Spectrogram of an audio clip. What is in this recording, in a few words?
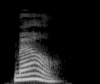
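"mel", spoken word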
